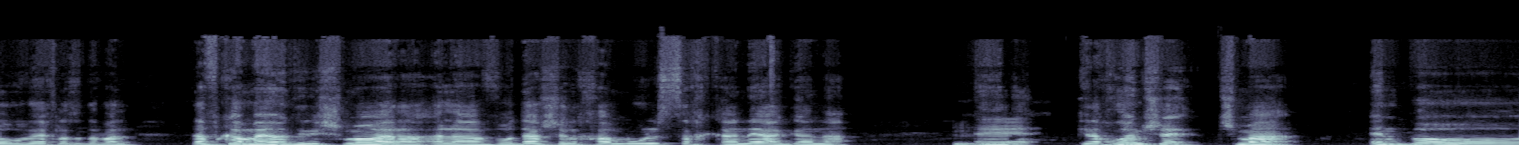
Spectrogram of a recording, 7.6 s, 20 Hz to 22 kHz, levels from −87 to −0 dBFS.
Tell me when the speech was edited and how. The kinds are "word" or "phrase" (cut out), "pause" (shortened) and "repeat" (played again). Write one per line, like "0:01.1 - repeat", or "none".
none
